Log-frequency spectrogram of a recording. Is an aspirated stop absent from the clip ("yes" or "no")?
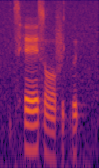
no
